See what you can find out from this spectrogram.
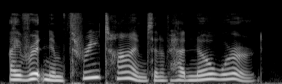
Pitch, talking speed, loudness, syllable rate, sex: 220 Hz, 235 wpm, -18 LUFS, 5.2 syllables/s, female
